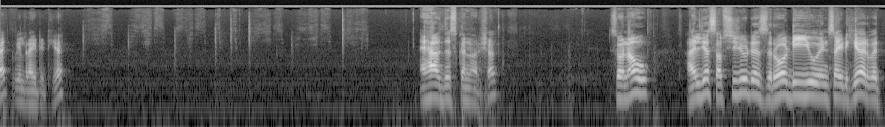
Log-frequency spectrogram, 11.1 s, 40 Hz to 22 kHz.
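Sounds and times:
chalk tapping: 1.0 - 4.6
chalk scratching on chalkboard: 1.0 - 4.7.

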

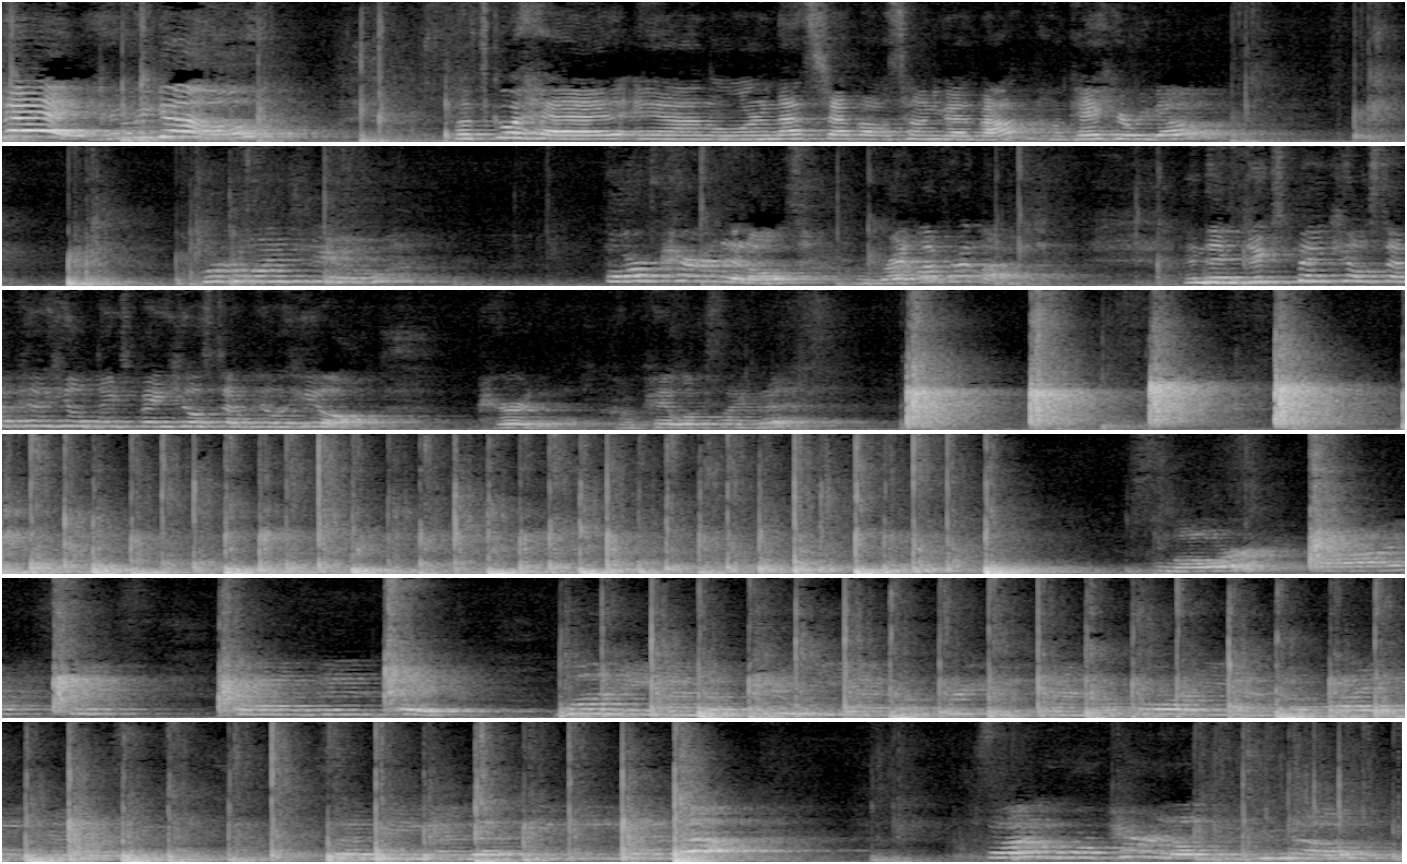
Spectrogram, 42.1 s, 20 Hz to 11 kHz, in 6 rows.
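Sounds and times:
woman's voice: 0.0 - 1.5, 2.3 - 6.2, 8.0 - 9.2, 10.1 - 18.3, 26.8 - 35.9, 36.7 - 39.0, 40.0 - 42.0.

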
